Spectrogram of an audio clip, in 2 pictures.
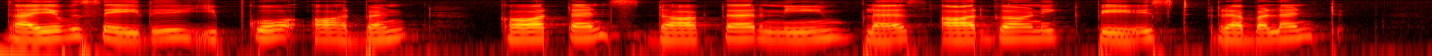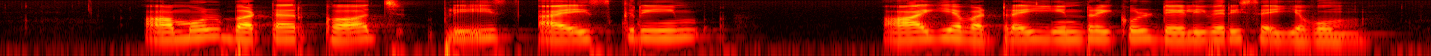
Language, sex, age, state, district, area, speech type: Tamil, female, 30-45, Tamil Nadu, Coimbatore, rural, read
